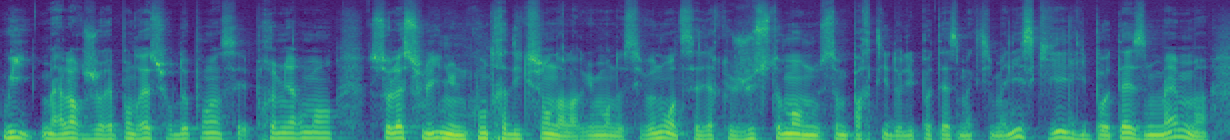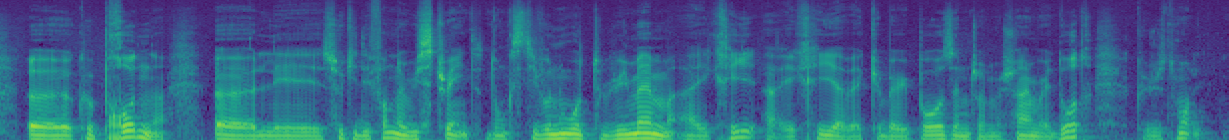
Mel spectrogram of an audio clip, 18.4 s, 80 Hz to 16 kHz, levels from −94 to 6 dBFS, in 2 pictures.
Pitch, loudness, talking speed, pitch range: 115 Hz, -18 LUFS, 195 wpm, 100-130 Hz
